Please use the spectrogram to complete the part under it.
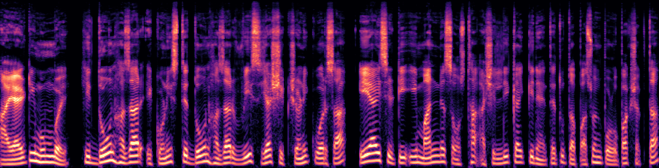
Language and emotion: Goan Konkani, neutral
